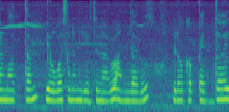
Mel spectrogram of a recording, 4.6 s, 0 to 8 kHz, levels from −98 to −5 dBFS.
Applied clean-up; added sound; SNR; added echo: none; none; none; none.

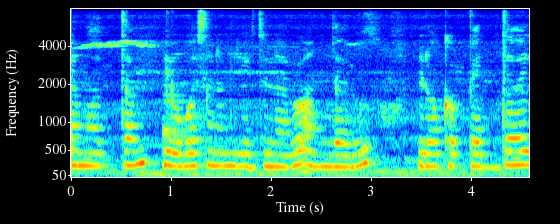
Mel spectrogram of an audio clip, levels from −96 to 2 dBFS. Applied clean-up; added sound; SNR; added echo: none; Gong; 18 dB; reverberation time 0.2 s.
